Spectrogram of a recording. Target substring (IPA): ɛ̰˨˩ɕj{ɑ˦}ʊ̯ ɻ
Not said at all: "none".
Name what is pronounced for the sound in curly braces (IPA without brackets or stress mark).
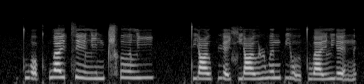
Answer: ɑ˨˦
